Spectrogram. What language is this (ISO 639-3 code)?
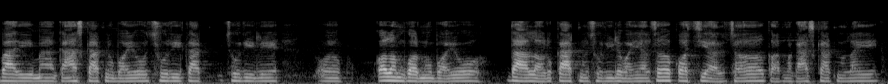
nep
